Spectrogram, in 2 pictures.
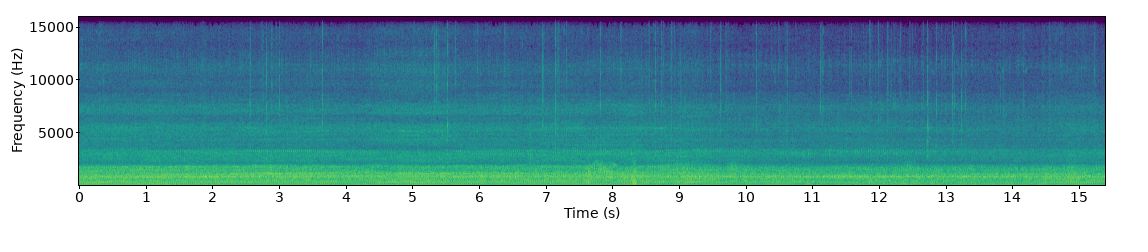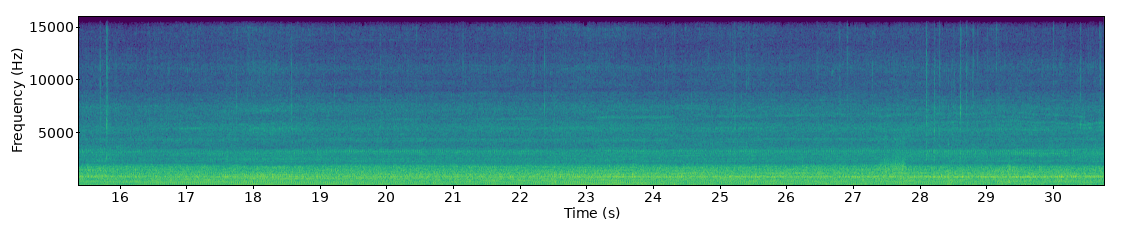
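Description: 2018 Yamaha Kodiak 450 ATV's single-cylinder engine running steadily as the quad is ridden along, its pitch shifting a little about 18 seconds in and again around 23 seconds.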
